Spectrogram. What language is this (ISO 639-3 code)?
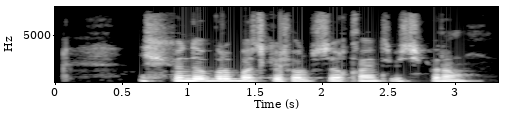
uig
